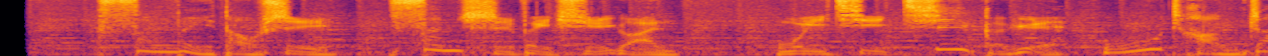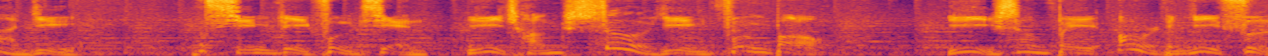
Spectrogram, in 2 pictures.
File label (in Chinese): 激情震撼; 开场; 湖南摄影挑战比赛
